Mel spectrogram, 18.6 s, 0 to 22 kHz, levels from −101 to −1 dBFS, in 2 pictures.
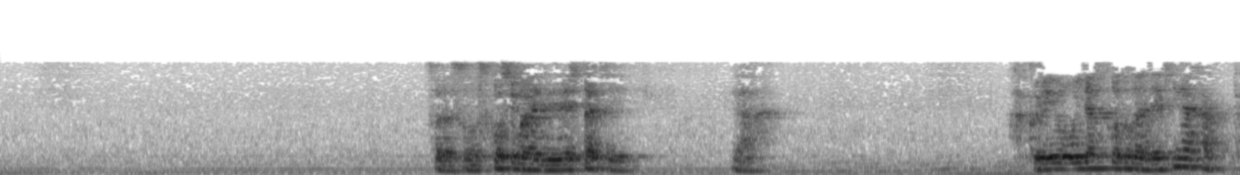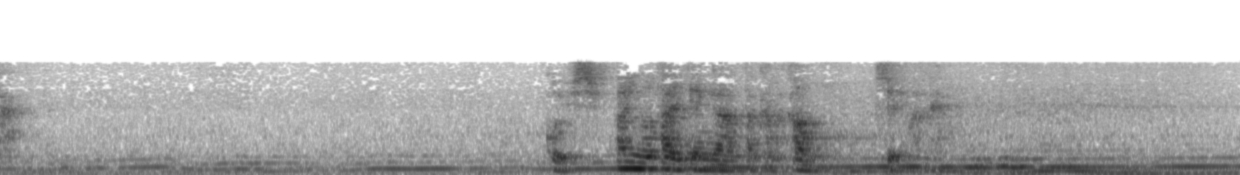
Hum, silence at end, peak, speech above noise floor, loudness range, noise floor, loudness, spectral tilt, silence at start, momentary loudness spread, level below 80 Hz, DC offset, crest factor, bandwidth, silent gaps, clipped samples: none; 0 s; -4 dBFS; 31 dB; 17 LU; -49 dBFS; -20 LUFS; -6 dB/octave; 3.2 s; 26 LU; -44 dBFS; under 0.1%; 20 dB; 5.2 kHz; none; under 0.1%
